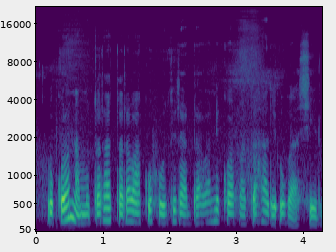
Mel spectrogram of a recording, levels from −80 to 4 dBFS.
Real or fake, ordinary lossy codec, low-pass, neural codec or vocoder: fake; none; none; vocoder, 44.1 kHz, 128 mel bands every 512 samples, BigVGAN v2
